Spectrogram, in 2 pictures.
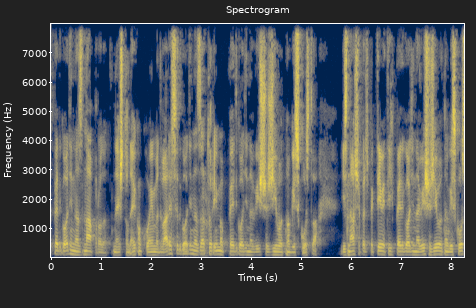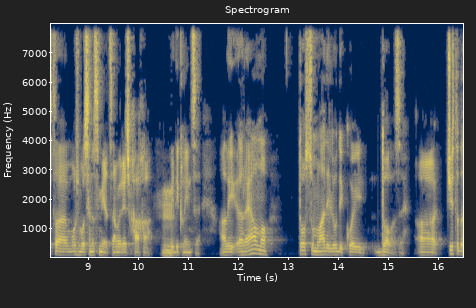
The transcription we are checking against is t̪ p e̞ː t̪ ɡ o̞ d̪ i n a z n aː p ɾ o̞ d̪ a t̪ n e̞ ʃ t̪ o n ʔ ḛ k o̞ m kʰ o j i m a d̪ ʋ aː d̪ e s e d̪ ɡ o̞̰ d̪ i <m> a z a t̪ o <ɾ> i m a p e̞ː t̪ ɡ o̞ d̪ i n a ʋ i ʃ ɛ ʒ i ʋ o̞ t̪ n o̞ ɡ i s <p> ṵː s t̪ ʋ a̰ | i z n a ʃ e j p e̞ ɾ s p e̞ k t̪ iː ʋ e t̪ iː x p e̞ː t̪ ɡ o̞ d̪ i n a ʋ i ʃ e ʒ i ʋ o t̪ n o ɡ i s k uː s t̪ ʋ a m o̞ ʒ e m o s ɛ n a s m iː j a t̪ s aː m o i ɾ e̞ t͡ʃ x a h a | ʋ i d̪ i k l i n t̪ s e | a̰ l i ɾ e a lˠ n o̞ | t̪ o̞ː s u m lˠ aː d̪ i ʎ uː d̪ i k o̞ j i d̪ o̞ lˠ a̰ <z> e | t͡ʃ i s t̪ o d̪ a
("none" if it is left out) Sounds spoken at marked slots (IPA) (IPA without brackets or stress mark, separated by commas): n, ɾ, k, z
